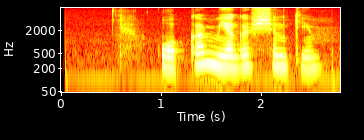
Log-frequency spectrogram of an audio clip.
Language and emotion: Russian, neutral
